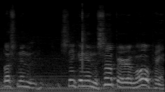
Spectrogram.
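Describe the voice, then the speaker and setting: A high-pitched man talks with lively intonation over noticeable background noise, and audible room echo surrounds his voice. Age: 70s. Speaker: hot rod garage owner. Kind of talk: casual chat.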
